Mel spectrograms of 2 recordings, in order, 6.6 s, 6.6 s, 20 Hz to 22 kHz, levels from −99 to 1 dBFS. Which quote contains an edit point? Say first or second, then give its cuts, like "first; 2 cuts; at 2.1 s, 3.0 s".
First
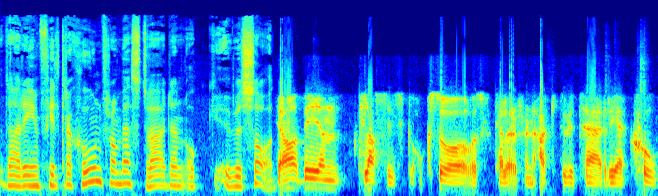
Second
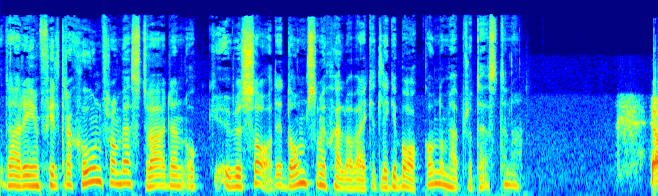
first; 1 cut; at 2.7 s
